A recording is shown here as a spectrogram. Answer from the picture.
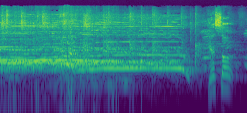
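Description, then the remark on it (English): A live crowd cheers and hollers loudly in a dense, sustained roar with shrill whoops on top, fading toward the end as a single voice starts speaking. “Can y'all just make some noise real quick so the camera?”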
